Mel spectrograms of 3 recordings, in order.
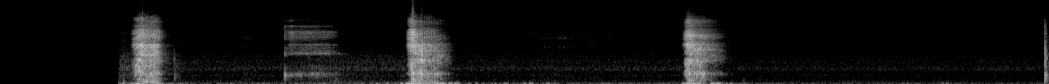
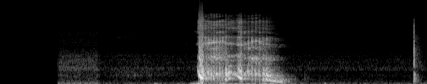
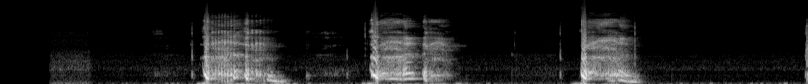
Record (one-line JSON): {"exhalation_length": "10.5 s", "exhalation_amplitude": 26028, "exhalation_signal_mean_std_ratio": 0.28, "cough_length": "4.3 s", "cough_amplitude": 26028, "cough_signal_mean_std_ratio": 0.34, "three_cough_length": "8.1 s", "three_cough_amplitude": 26028, "three_cough_signal_mean_std_ratio": 0.39, "survey_phase": "beta (2021-08-13 to 2022-03-07)", "age": "45-64", "gender": "Male", "wearing_mask": "No", "symptom_shortness_of_breath": true, "symptom_diarrhoea": true, "symptom_fatigue": true, "symptom_headache": true, "symptom_onset": "3 days", "smoker_status": "Ex-smoker", "respiratory_condition_asthma": true, "respiratory_condition_other": true, "recruitment_source": "Test and Trace", "submission_delay": "1 day", "covid_test_result": "Positive", "covid_test_method": "RT-qPCR", "covid_ct_value": 31.9, "covid_ct_gene": "N gene"}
